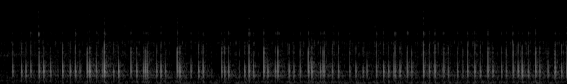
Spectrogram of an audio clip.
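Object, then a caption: Small flat wooden coaster. Fingernails scratch and tap the face of a round, flat, palm-sized coaster of solid light wood with engraved text. A quiet, rapid run of many short, dry clicks and scrapes with no ring, mostly in the midrange with a hollow tone near 600 Hz and little bass or high end.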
